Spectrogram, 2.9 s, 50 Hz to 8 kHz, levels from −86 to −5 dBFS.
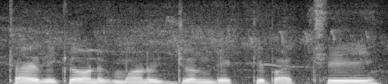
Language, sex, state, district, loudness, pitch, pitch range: Bengali, male, West Bengal, Cooch Behar, -16 LUFS, 115 Hz, 115-130 Hz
